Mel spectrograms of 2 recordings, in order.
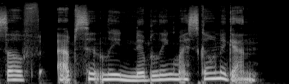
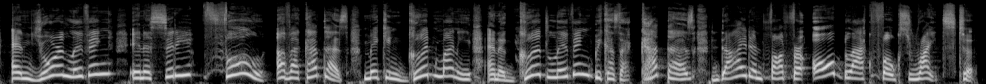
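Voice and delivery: rising anger; 8 semitones higher than usual. Acted. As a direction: lash out, voice climbing with indignation. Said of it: "My voice and color are rising".

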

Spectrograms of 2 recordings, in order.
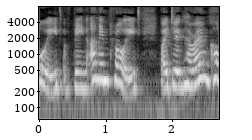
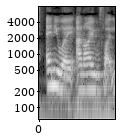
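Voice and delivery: ordinary talk

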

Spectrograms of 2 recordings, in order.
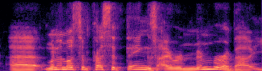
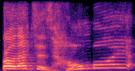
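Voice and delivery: high, loud incredulous question; can't believe they're friends; disbelief; 13 semitones higher, 5 dB louder than usual. Retold or imitated. Recalling shock at the guest and Jamil, high loud disbelief.

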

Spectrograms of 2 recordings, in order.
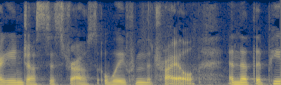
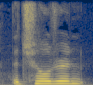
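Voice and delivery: plain reading voice

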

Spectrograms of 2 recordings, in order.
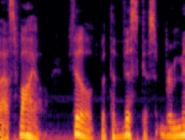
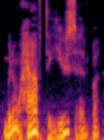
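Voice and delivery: put-on a fluttery, much higher older woman begging to just try it; Mildred's voice; 7 semitones higher than usual. A narrator's reading. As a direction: voice Mildred pitched up high and coaxing. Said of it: "said Mildred".

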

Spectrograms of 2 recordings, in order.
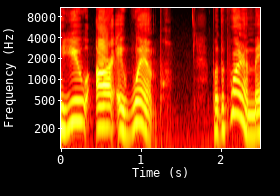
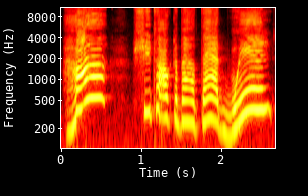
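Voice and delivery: incredulous what; 6 semitones higher, slower than usual. Retold or imitated. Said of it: "you'll be like".

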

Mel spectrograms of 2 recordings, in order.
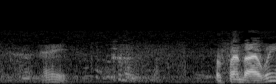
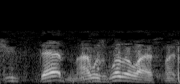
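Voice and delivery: loud, high rattled protest; he panics at the news; agitated protest; 7 semitones higher, 4 dB louder than usual. Acted. Waiter protesting to the lieutenant, loud rattled disbelief.

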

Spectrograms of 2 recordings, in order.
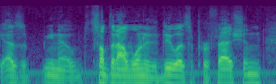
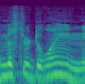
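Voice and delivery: lightly voiced kid, pitched higher; a small boy calling up to the man, higher; nine-year-old me; 10 semitones higher, 3 dB quieter, slower than usual. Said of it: "I was nine years old".

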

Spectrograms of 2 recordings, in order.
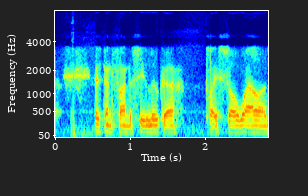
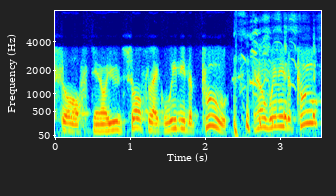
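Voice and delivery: higher, exaggerated Italian accent; 6 semitones higher than usual. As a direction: mimic an Italian coach scolding. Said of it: "in his Italian accent".

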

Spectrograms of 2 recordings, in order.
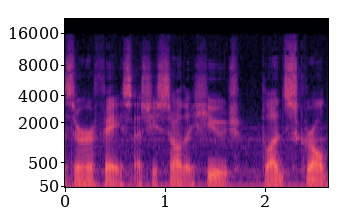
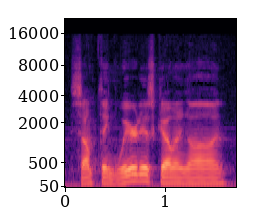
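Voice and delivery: raised, higher-pitched shout; 4 semitones higher, 7 dB louder than usual. A narrator's reading. Girl hurrying toward the kitchen, shouting. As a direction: shout the news ahead of you. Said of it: "Callie shouted".

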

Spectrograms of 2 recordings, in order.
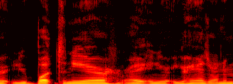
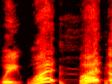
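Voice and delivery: stunned disbelief; 11 semitones higher, 12 dB louder, slower than usual. Retold or imitated. Ref says Tino won.

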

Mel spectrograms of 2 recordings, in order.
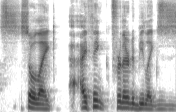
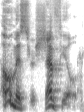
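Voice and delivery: swooning Fran; 6 semitones higher than usual. Retold or imitated. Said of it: "I went".

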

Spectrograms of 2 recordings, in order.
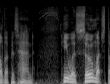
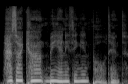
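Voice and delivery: put-on high, forlorn child's voice; dejected little boy; getting heavier; 7 semitones higher than usual. A narrator's reading. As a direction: sound weighed down, pitched high. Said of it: "getting heavier and heavier and heavier".

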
